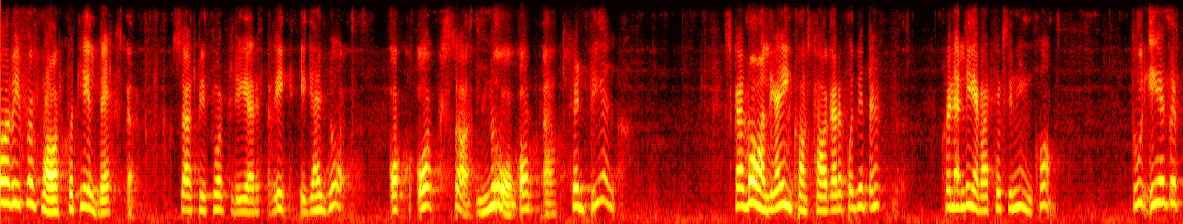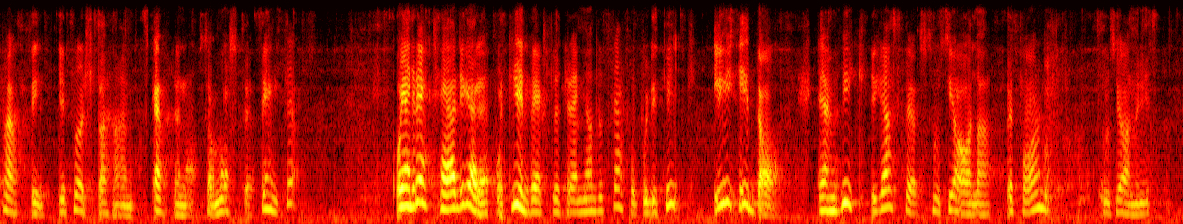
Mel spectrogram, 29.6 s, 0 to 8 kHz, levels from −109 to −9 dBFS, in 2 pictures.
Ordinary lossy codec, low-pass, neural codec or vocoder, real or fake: Opus, 24 kbps; 7.2 kHz; codec, 24 kHz, 1.5 kbps, HILCodec; fake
